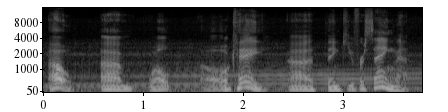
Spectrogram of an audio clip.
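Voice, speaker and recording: A man's voice: medium pitch, big pitch swings, unhurried, background noise. A man co-starring in a comedy audio drama, talking casually and cursing in exasperation. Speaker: co-host, co-star.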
